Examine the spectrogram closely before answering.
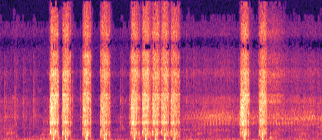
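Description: An airsoft rifle fires quick bursts of sharp pops close by.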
